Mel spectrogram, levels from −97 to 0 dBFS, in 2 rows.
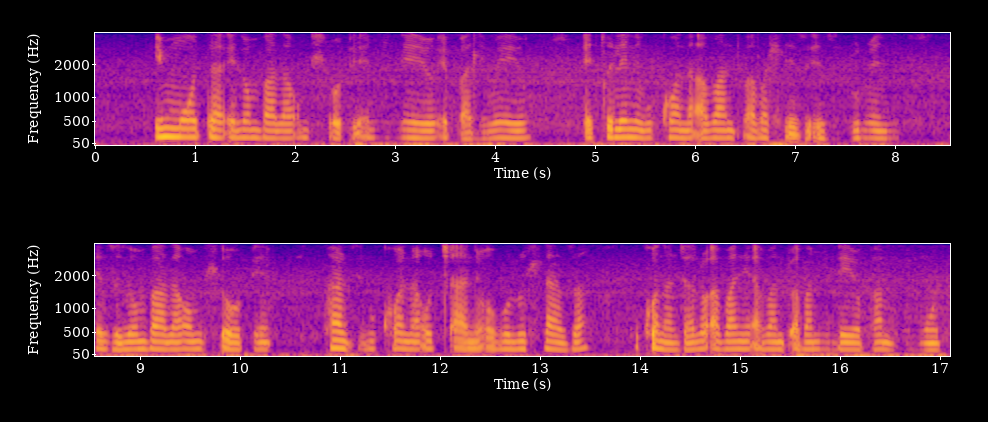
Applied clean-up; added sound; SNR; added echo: neural separator model SepFormer WHAM!.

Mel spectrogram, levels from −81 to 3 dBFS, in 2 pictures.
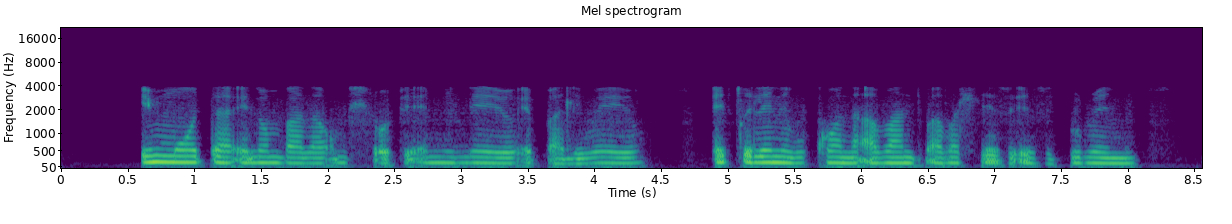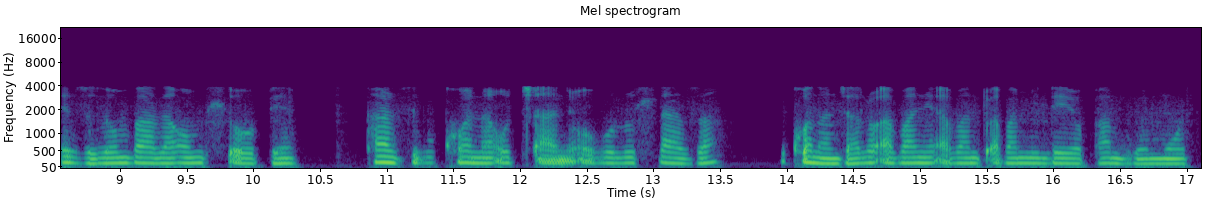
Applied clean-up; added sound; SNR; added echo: neural mask model RNNoise.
